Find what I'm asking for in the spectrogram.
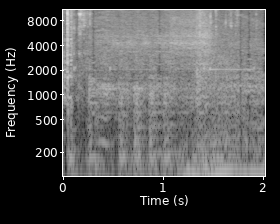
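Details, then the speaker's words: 2007 Honda CR-V with about 203,000 miles, after replacing a starter that ground and didn't retract: a short, clean crank with no grinding, then the engine catches and idles steadily. The new starter works properly. "perfect looking good sounds good your starter works great"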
